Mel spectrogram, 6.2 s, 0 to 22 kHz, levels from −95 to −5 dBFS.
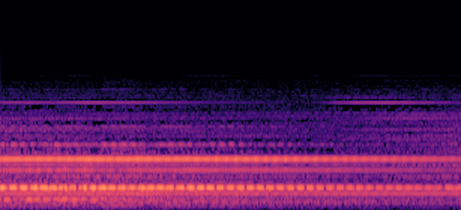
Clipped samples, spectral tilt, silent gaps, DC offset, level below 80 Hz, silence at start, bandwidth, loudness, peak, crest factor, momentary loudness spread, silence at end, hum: under 0.1%; -9.5 dB/octave; none; under 0.1%; -72 dBFS; 0 s; 4 kHz; -32 LUFS; -20 dBFS; 12 dB; 9 LU; 0 s; none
